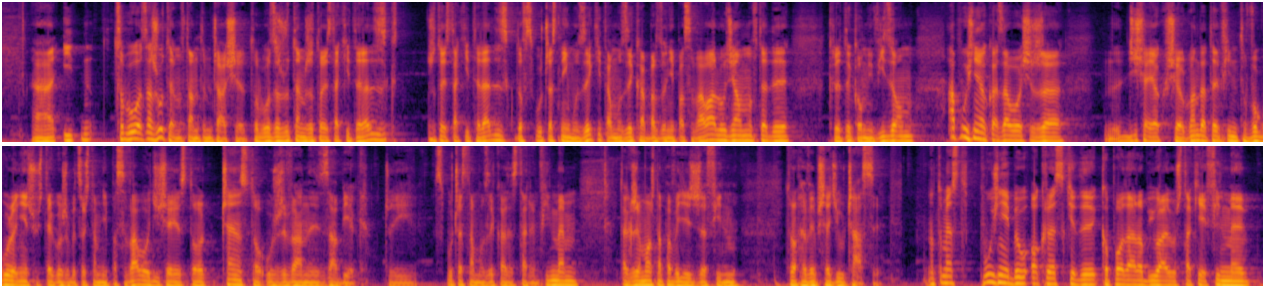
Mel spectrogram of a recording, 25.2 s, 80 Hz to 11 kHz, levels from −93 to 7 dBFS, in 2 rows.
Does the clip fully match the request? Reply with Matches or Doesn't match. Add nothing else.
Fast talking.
Matches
